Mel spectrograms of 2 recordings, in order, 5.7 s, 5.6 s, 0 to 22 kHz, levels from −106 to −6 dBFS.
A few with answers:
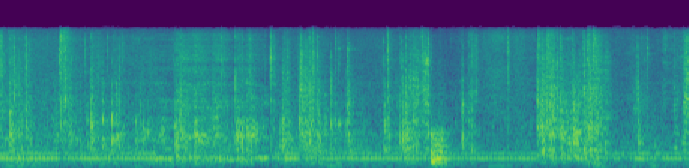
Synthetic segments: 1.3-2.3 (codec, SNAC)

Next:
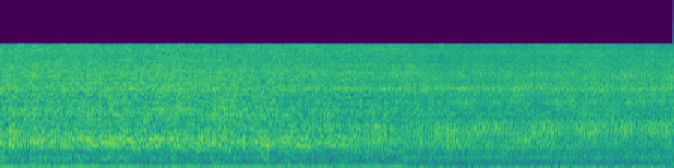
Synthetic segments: 3.4-5.6 (codec, ZipCodec)

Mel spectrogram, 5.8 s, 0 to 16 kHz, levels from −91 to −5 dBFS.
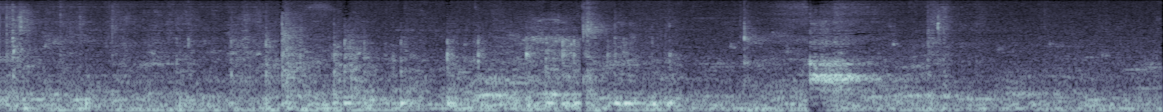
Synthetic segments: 0.0-1.4 (vocoder, BigVGAN v2); 3.9-5.0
